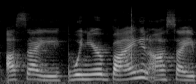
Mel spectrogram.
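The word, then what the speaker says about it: açaí: don't know it's spelled a AI I know a lot of people pronounce it aai it's assai when you're buying an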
